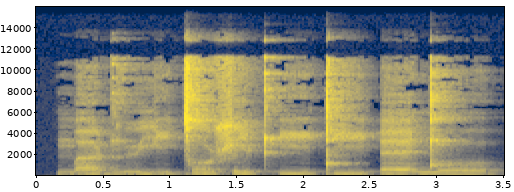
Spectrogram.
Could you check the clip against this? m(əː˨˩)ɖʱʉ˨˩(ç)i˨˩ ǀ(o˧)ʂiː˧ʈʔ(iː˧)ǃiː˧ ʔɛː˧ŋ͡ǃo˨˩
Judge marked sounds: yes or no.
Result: no, no, yes, yes

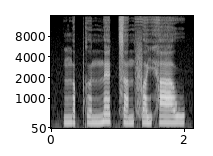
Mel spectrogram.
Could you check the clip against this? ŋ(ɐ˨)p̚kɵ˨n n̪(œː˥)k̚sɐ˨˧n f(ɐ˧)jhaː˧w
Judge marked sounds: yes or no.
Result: yes, no, no

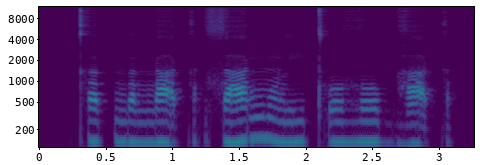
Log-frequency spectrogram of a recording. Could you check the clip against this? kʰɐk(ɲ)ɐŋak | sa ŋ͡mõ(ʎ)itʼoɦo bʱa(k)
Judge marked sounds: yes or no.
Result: no, no, yes

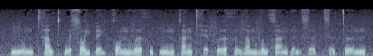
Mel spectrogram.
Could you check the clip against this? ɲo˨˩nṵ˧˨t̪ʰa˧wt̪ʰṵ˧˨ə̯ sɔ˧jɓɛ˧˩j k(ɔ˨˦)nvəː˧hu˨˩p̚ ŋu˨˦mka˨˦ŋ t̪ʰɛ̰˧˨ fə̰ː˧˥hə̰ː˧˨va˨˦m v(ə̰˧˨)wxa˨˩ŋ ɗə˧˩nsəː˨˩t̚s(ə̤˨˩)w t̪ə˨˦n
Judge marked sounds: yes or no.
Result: yes, no, no

